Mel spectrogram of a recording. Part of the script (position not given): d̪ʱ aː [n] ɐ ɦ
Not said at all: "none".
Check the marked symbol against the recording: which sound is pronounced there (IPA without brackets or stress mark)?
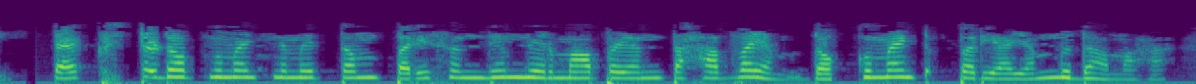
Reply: m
